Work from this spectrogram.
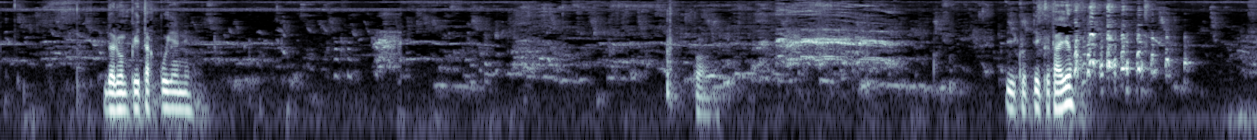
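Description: Chickens and roosters on a Philippine farm, including hens kept in battery-type cages: loud rooster crows ring out twice amid scattered clucks and cackles, while someone talks intermittently in between.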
